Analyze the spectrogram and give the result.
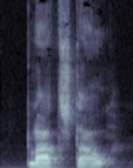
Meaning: sheet steel
- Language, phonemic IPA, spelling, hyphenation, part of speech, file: Dutch, /ˈplaːt.staːl/, plaatstaal, plaat‧staal, noun, Nl-plaatstaal.ogg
